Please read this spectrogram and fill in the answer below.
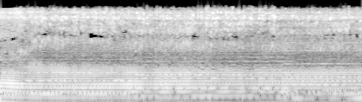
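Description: Road traffic: a motor vehicle's engine running steadily close by, with an even, unbroken drone.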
